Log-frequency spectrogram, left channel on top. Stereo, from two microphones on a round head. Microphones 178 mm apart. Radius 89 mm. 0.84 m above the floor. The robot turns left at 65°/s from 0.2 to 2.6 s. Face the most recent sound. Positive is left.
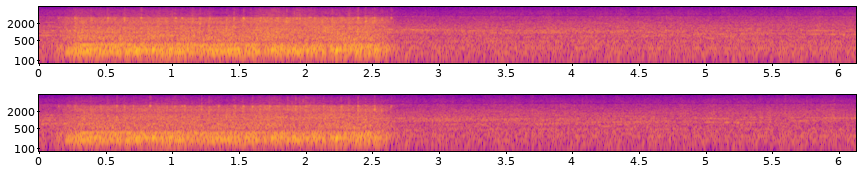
No sound to turn to.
